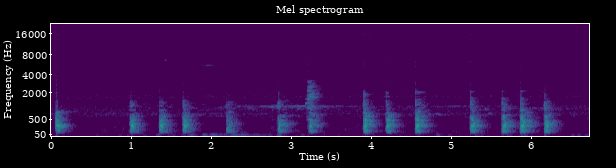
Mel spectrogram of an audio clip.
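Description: Stylus tapping on an interactive display board while writing by hand: about fourteen quiet, short knocks at an irregular pace.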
